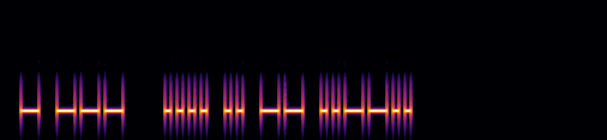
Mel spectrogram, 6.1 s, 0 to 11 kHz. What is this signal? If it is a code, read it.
Morse code, heard as a keyed tone, about 20 wpm, 700 Hz. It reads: TO HIM?
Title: Sentences from Top 1100 Words 20wpm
